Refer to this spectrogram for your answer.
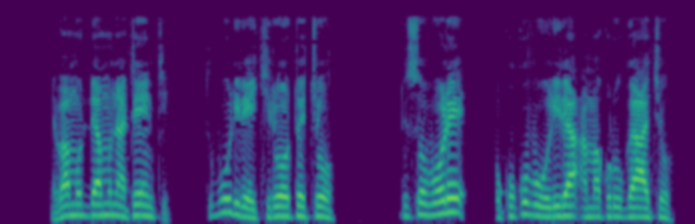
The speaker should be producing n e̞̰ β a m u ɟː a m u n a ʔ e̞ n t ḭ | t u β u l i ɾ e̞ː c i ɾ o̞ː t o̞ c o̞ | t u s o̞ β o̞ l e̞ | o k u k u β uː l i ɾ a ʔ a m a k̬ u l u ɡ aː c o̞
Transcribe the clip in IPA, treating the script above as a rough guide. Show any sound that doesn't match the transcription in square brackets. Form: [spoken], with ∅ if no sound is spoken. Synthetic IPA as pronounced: n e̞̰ β a m u [dː] a m u n a [t] e̞ n t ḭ | t u β u l i ɾ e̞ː c i ɾ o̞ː t o̞ c o̞ | t u s o̞ β o̞ l e̞ | o k u k u β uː l i ɾ a ʔ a m a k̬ u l u ɡ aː c o̞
